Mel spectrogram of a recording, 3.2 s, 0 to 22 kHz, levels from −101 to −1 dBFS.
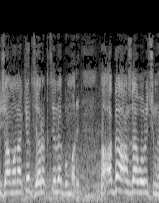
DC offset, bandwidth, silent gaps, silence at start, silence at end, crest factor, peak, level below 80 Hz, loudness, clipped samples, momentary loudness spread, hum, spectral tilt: under 0.1%; 11 kHz; none; 0 s; 0 s; 14 dB; -2 dBFS; -42 dBFS; -17 LUFS; under 0.1%; 7 LU; none; -6 dB/octave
